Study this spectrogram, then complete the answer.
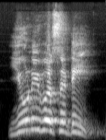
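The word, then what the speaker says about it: university: यूनिवर्सिटी। बच्चे कई बार इसमें कंफ्यूज हो जाते हैं क्योंकि इसकी स्पेलिंग तो यू से स्टार्ट है। तो कहीं ये वोवेल तो नहीं। हमेशा स्पेलिंग किससे स्टार्ट हो रही है? इससे फर्क भी नहीं पड़ता है। आपको आवाज पे ध्यान देना है।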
